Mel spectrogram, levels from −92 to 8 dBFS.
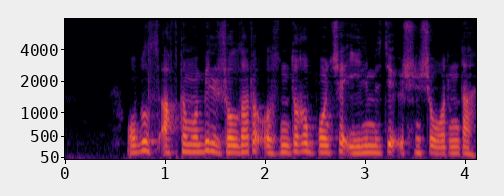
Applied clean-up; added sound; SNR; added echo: none; none; none; none.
